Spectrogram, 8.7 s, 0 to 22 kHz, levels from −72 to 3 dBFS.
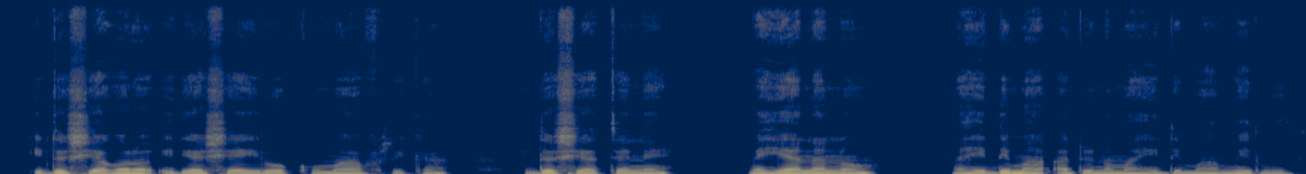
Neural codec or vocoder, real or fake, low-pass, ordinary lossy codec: none; real; none; none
